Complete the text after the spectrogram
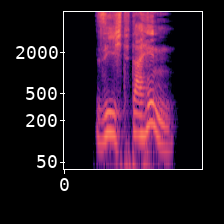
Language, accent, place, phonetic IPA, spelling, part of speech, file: German, Germany, Berlin, [ˌziːçt daˈhɪn], siecht dahin, verb, De-siecht dahin.ogg
- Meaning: third-person singular present of dahinsiechen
